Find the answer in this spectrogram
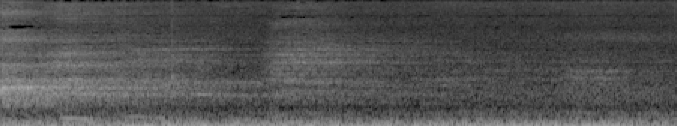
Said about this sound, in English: Fill up top, then add the ribs. Expand, expand, exhale through open mouth, letting go with sound.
